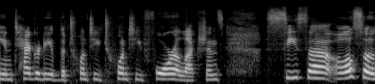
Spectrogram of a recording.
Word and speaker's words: CISA: The Cyber Security and Infrastructure Security Agency, which apparently I've been pronouncing wrong, it's CISA.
